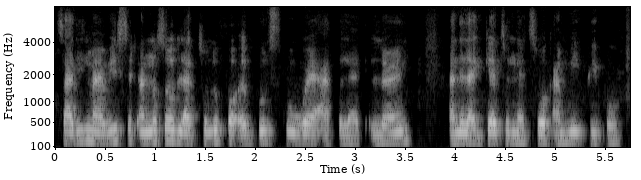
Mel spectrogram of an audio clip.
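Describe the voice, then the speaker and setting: A woman's voice: low voice, flat delivery, fast, a little mellow. Young Nigerian woman, slightly muffled audio. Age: young adult. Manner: hesitant, filler-heavy with frequent "like". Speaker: international student, guest. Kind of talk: casual podcast interview.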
